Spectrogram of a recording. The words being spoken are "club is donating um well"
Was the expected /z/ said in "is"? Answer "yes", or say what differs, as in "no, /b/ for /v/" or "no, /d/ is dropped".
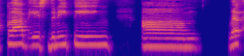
no, /s/ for /z/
